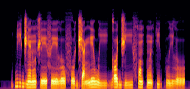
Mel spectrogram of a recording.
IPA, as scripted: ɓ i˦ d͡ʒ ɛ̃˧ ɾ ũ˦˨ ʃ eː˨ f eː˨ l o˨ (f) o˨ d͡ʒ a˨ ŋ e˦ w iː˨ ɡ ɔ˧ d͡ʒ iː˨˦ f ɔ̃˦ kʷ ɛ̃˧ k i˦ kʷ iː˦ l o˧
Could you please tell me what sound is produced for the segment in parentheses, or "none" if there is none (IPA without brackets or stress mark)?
f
